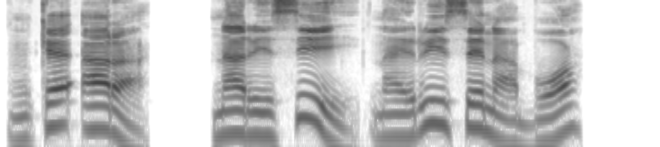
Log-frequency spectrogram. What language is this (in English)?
Igbo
